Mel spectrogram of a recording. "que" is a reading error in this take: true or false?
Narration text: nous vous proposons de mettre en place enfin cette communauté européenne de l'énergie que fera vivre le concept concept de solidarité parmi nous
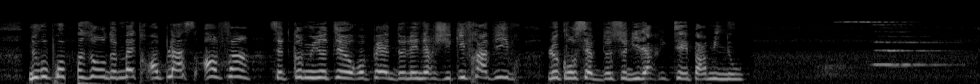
true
